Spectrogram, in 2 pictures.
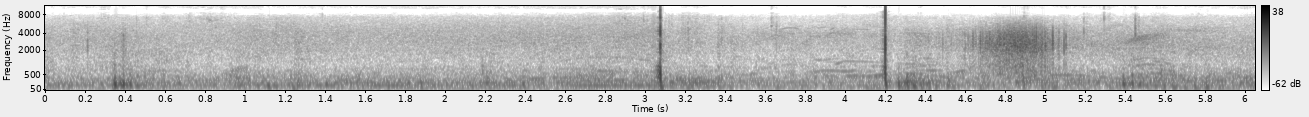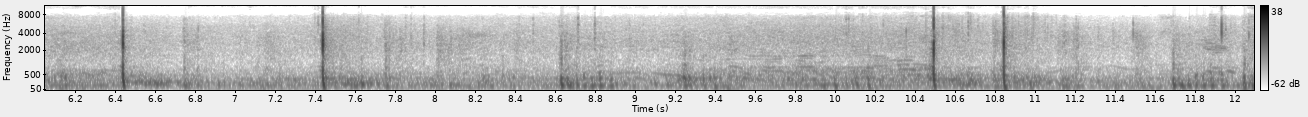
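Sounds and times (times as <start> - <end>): crowd talking: 0.0 - 12.0
firework shells bursting: 3.0 - 5.7
short firework hiss: 4.2 - 5.5.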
